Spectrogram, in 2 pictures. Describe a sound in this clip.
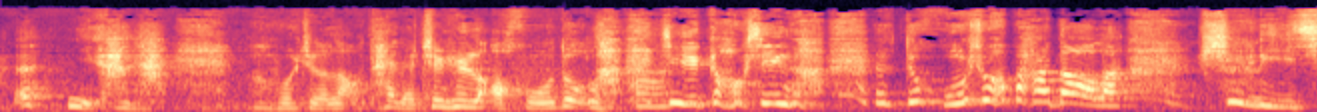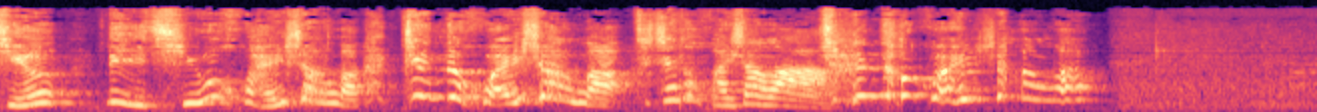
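An older woman talks excitedly and laughs nearby.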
